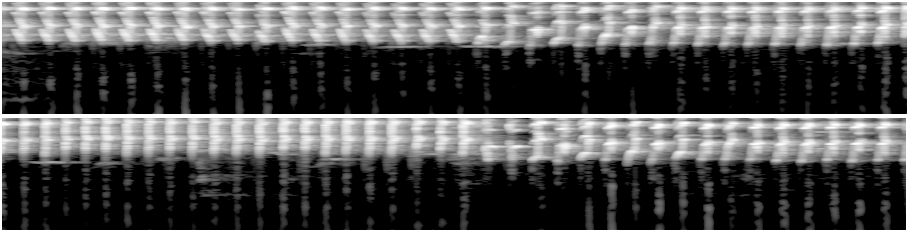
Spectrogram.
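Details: Lovebird delivering a drawn-out ngekek trill to provoke rivals, very fast shrill chattering pulses running nonstop, briefly rising higher in the middle before settling back.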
